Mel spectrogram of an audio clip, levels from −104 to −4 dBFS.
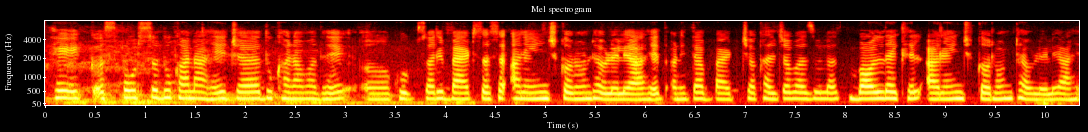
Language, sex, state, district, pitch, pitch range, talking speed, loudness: Marathi, female, Maharashtra, Solapur, 225 Hz, 215-235 Hz, 170 wpm, -17 LUFS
